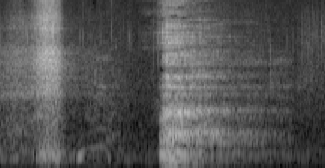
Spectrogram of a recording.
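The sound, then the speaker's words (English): A short, sharp sniff, followed a moment later by a longer, louder wet sniffle with a slight breathy, voiced edge; no talking. “My kids hate it when I start sniffling, but you know, I've been in Canada for a week.”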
